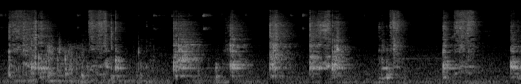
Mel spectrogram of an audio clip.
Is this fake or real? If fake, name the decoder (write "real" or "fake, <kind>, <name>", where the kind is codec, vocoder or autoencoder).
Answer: real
